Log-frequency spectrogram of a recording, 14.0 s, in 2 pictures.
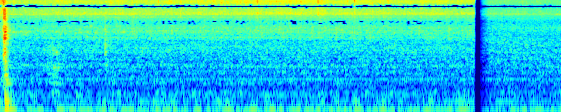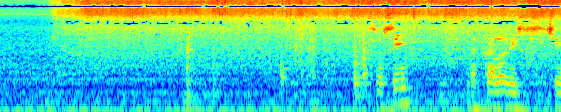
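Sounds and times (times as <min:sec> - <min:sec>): shrimp sizzling in a pan: 0:07.7 - 0:14.0.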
